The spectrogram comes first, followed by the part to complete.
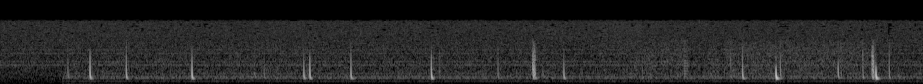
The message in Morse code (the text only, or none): none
